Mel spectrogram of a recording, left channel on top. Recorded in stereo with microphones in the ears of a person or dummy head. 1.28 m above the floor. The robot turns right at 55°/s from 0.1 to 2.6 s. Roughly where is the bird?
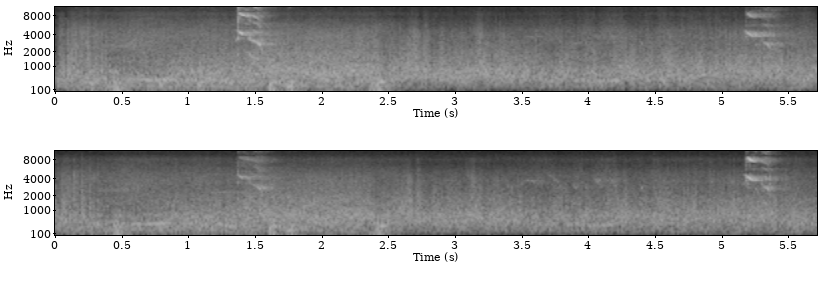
Left.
